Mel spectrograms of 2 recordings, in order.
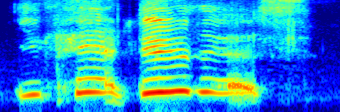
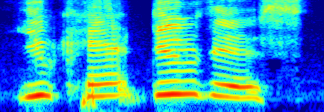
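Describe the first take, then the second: First: Higher, louder, slow voice on the verge of crying; near tears. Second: Each word slow and weighted, "can't" pressed hard; slow emphatic plea. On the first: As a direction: cry out "You can't do this" as the tears come. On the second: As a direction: plead firmly, word by word. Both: Real, not acted. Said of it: "I'm gonna start crying in a minute".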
